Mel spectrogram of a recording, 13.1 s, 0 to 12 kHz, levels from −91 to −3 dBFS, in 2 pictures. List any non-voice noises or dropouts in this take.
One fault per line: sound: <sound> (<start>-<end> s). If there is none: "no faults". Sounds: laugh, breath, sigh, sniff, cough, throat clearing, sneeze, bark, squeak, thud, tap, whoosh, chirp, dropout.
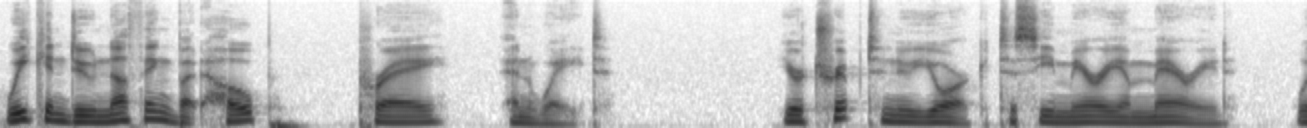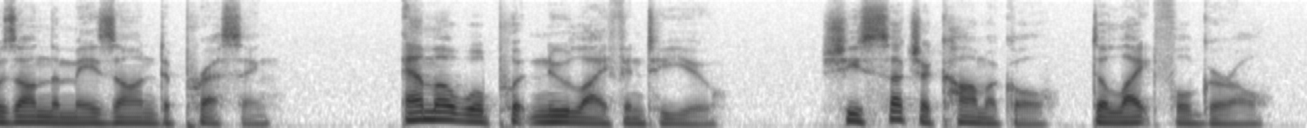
no faults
